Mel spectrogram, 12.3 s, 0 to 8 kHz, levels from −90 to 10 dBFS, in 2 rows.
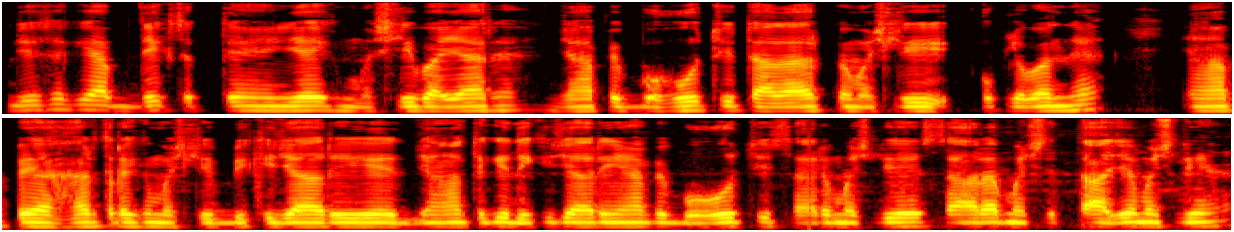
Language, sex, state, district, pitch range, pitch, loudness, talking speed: Hindi, male, Bihar, Jahanabad, 105-115 Hz, 110 Hz, -19 LUFS, 235 wpm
